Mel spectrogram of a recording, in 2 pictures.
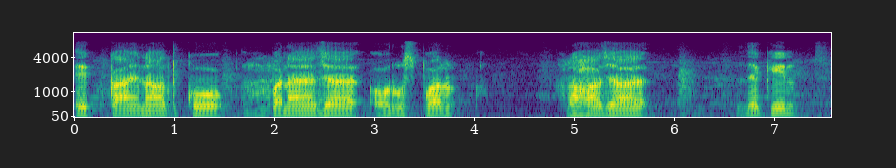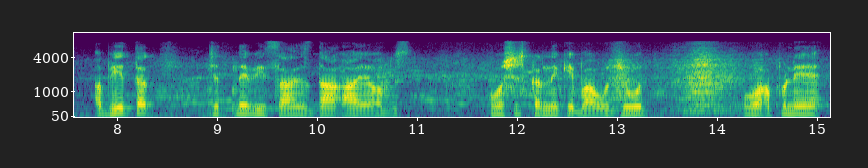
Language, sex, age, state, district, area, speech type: Urdu, male, 30-45, Uttar Pradesh, Ghaziabad, urban, spontaneous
